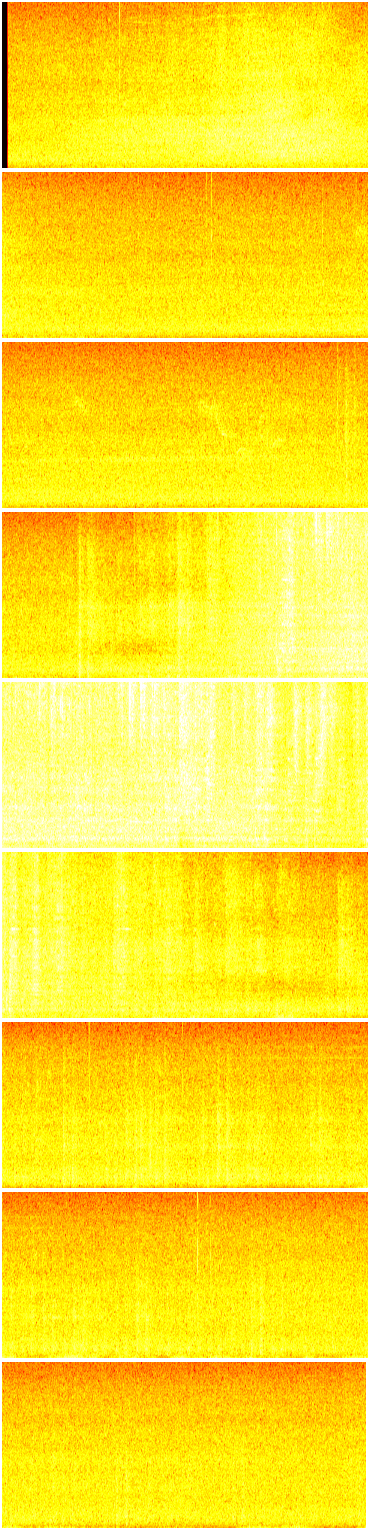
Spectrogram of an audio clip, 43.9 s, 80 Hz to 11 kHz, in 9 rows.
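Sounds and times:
wind buffeting microphone: 0.2s - 7.4s, 14.2s - 32.7s, 33.3s - 43.9s
diesel train engines running: 15.0s - 37.9s
train wheels clacking over rail joints: 15.6s - 38.0s.

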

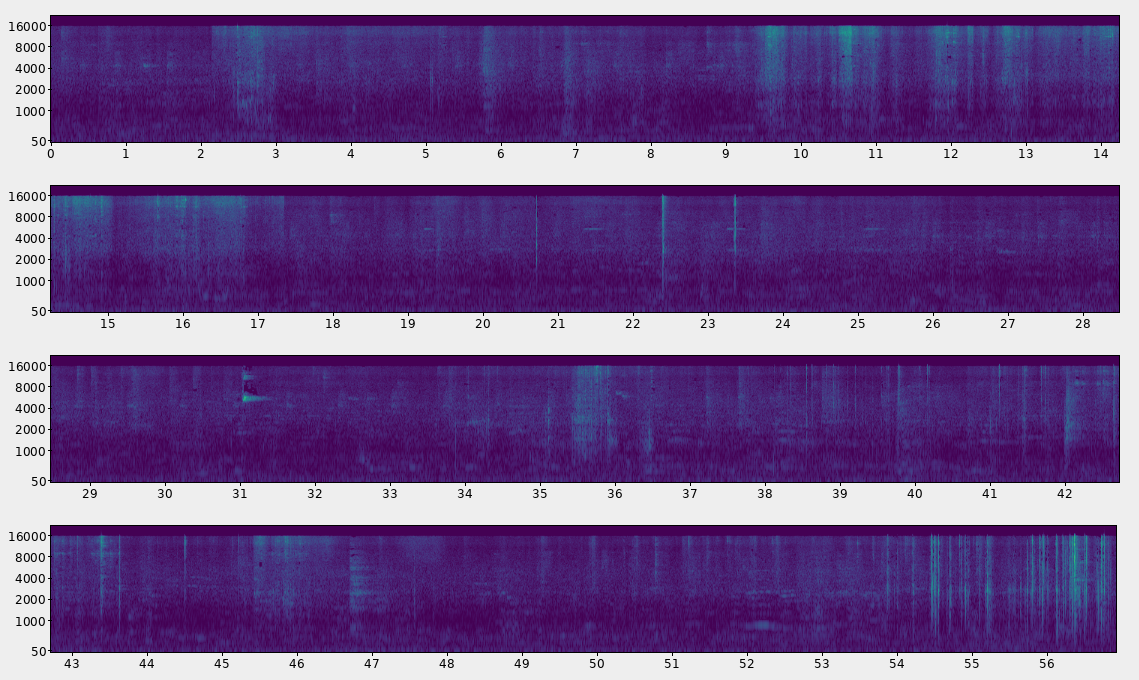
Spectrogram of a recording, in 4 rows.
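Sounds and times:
faint background voices: 0.0s - 56.9s
fabric bag rustling: 9.4s - 17.4s.

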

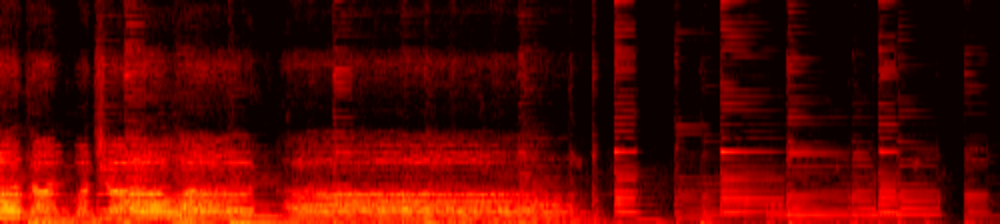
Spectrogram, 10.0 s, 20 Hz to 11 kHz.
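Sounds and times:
acoustic guitar strums: 0.0s - 10.0s.

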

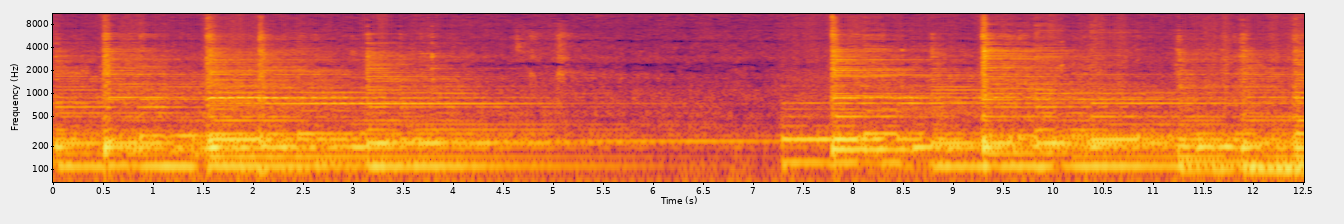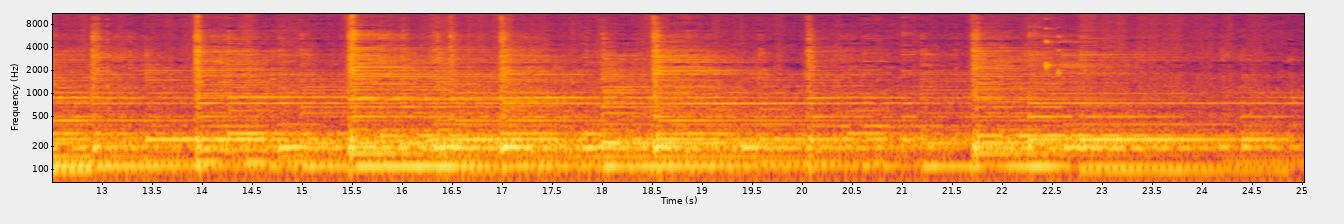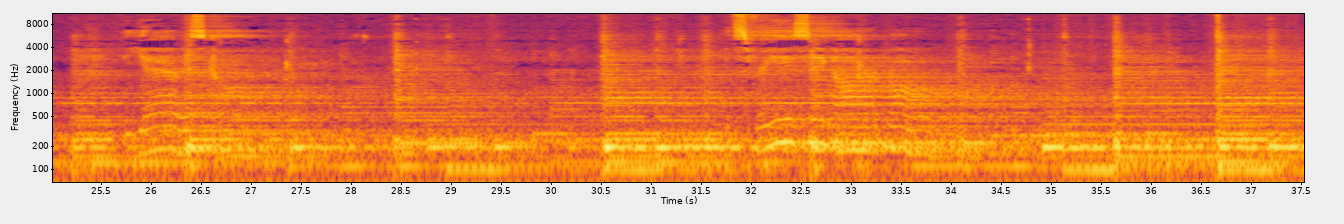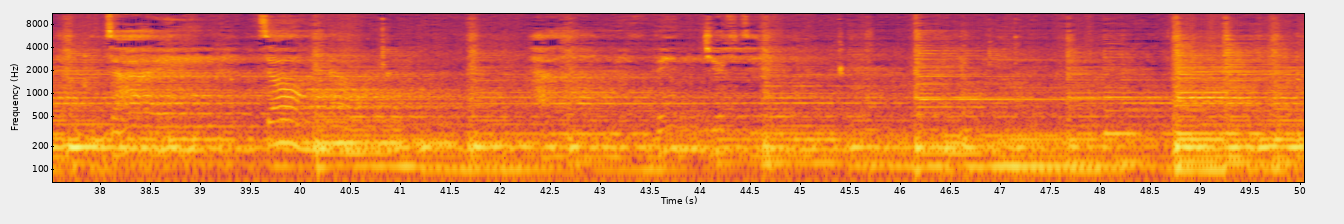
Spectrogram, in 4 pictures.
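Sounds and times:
acoustic guitar chords ringing: 0.0s - 50.0s.

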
